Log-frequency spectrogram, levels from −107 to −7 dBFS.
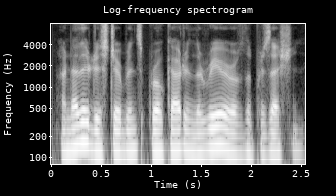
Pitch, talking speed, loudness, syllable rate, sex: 115 Hz, 235 wpm, -16 LUFS, 7.6 syllables/s, male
